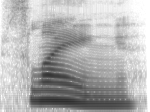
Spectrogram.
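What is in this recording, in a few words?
"slang", English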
